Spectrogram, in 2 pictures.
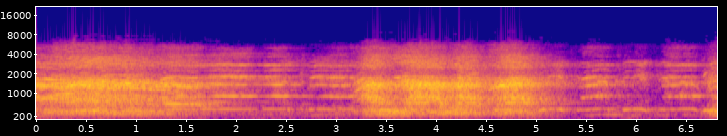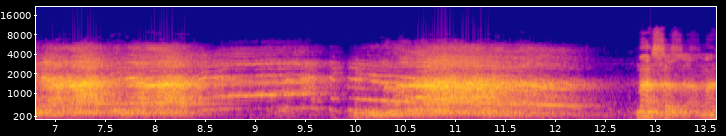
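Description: A large outdoor crowd in front of Jatrabari City Market chants takbir in loud, roaring unison, four or five long surging waves of voices separated by brief pauses.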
